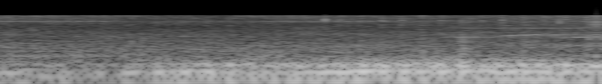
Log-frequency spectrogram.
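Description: Steady low background hum, growing somewhat louder through the second half.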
